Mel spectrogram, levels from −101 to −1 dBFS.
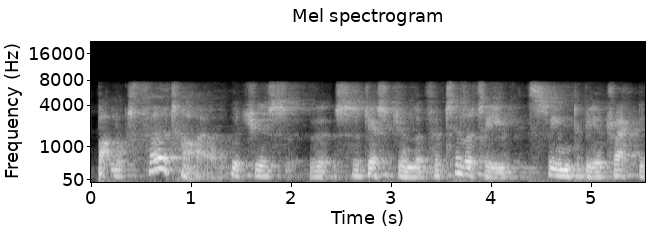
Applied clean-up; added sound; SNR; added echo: neural separator model SepFormer DNS4.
